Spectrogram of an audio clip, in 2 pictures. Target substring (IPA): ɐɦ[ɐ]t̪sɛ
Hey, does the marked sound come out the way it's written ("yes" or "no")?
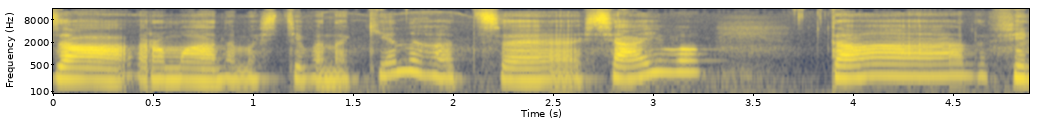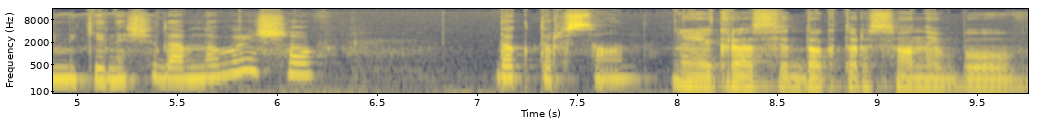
yes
